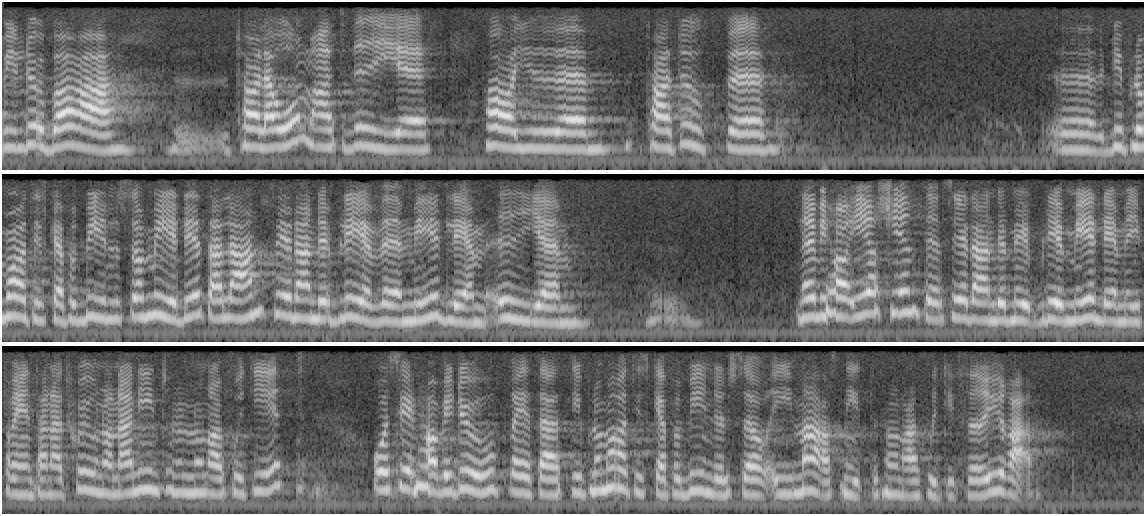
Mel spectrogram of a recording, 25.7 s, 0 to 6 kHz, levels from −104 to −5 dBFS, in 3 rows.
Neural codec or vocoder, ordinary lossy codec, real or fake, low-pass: none; MP3, 48 kbps; real; 5.4 kHz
